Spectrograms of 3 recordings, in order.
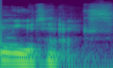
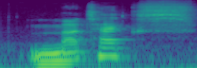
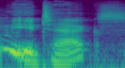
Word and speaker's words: mutex: how do you say mutex do you say matex MCH I say mutex you say mutex me as in like the SI prefix and then Tex as in Texas CU I noticed you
